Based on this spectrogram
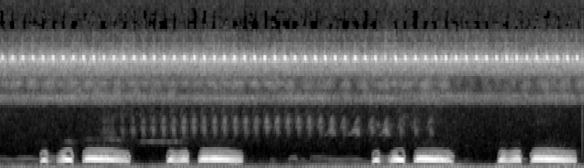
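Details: Spotted dove lure recording with a big voice, used to make other doves answer: three phrases, each with quick paired coos and a long, drawn-out, mellow coo. A constant thin high whine runs underneath.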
